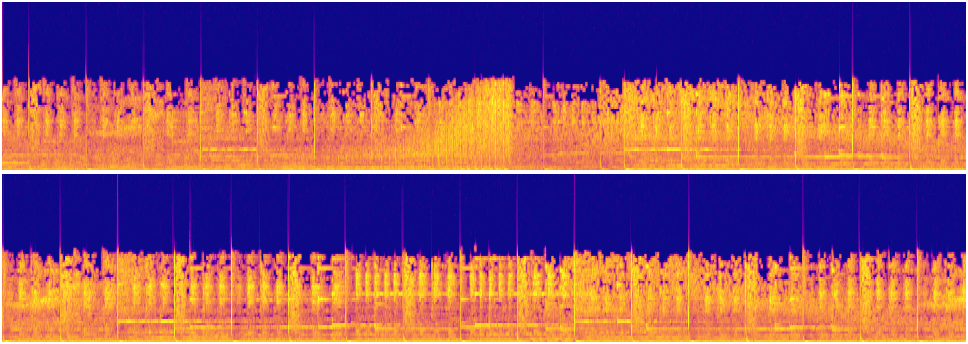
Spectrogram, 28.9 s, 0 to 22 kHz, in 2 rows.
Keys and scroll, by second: 5.8 super+z, 6.9 super+x.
